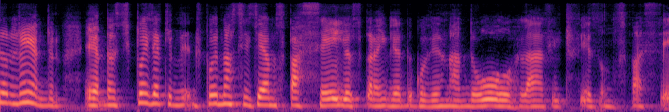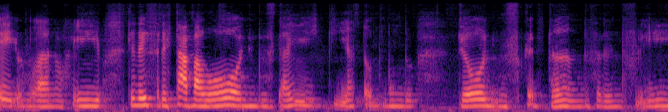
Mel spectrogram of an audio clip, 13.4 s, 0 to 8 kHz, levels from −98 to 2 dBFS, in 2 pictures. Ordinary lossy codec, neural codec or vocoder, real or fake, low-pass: none; codec, 32 kHz, 1.9 kbps, SNAC; fake; 7.2 kHz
